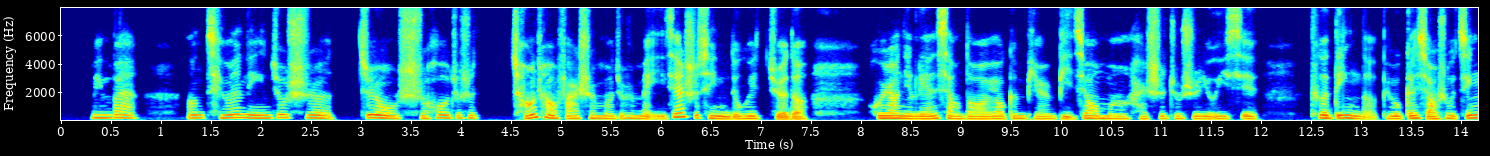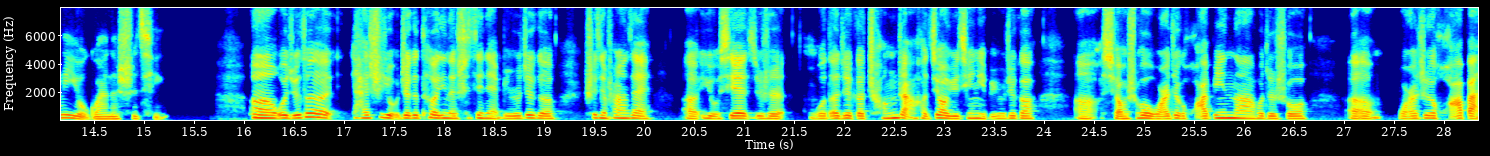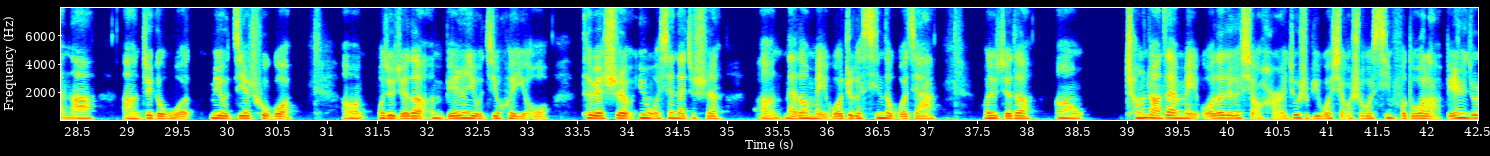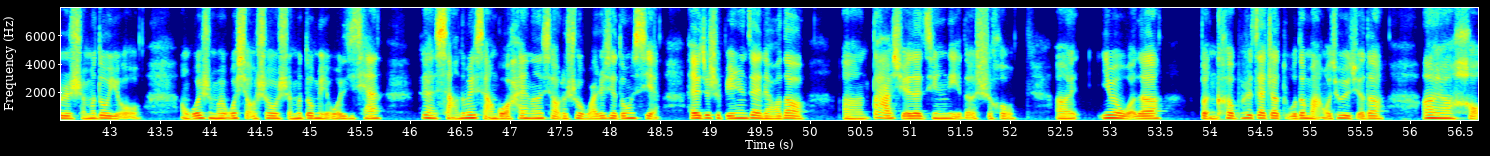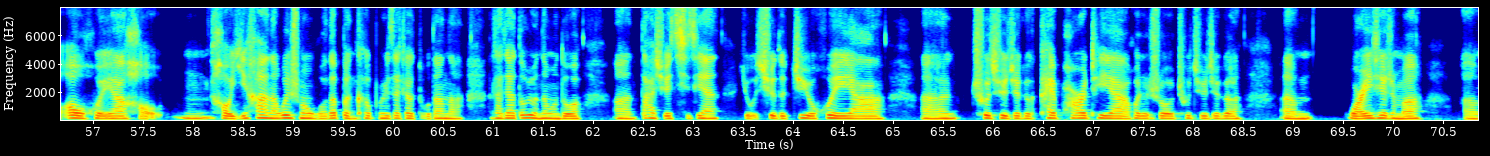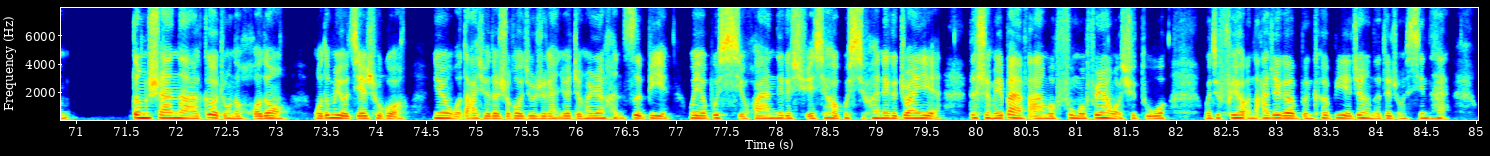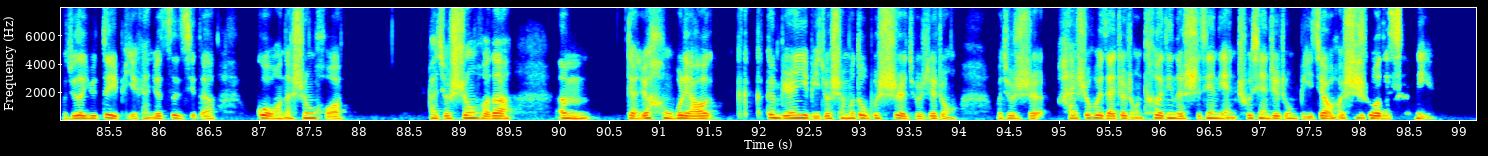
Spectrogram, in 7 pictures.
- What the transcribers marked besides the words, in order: in English: "party"
- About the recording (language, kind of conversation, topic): Chinese, advice, 如何避免因为比较而失去对爱好的热情？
